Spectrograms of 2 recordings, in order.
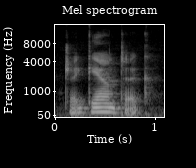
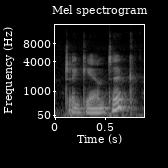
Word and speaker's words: gigantic: to make the difference so I have one jaw and one guy in gigantic so I'm gonna say Jai Jai gam tick lastly I have the vowel yeah and the case on at the end so I want to be short and light on the jaw and the tick gigantic gigantic what else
